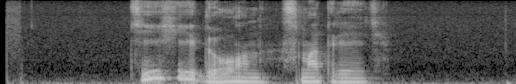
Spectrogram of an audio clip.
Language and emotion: Russian, sad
